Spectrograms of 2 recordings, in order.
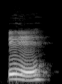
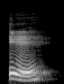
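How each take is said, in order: First: A short vowel, as in 'it'. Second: A short vowel, as in 'it'.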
